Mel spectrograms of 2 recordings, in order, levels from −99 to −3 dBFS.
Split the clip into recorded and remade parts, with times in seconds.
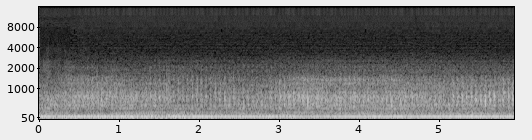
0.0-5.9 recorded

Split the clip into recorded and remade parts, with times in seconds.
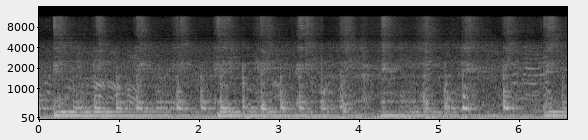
0.0-2.3 recorded; 2.3-2.9 remade; 2.9-3.4 recorded; 3.4-5.5 remade; 5.5-6.6 recorded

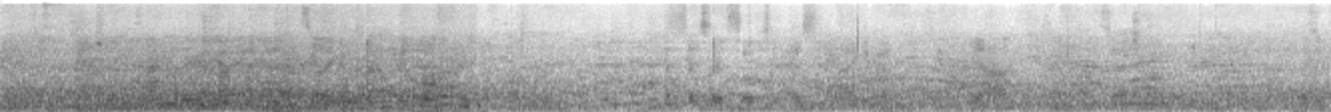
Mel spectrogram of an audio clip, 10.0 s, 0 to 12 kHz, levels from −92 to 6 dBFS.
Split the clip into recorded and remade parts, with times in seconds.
0.0-2.7 recorded; 2.7-3.6 remade; 3.6-4.4 recorded; 4.4-6.2 remade; 6.2-10.0 recorded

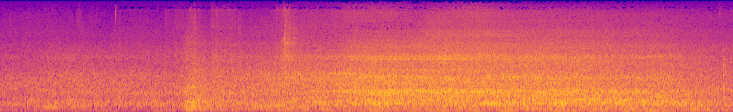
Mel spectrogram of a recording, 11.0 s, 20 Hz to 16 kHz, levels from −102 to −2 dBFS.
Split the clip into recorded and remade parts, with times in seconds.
0.0-11.0 recorded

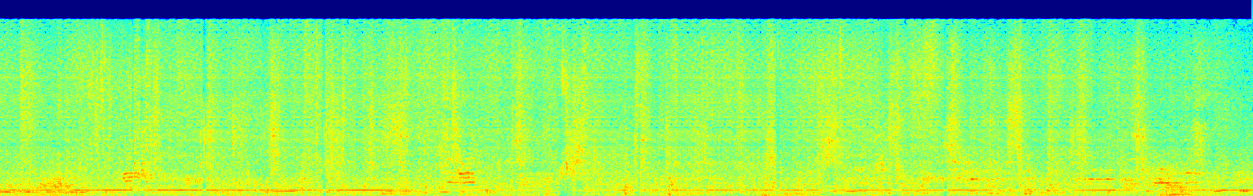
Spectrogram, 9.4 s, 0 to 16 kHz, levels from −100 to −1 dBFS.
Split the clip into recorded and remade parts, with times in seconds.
0.0-0.6 remade; 0.6-1.2 recorded; 1.2-9.4 remade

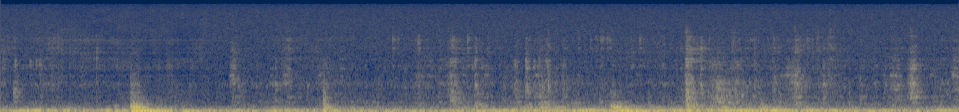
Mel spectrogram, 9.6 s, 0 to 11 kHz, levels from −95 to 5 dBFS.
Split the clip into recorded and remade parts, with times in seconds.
0.0-0.6 recorded; 0.6-2.1 remade; 2.1-9.6 recorded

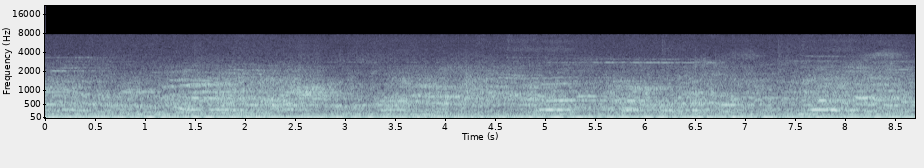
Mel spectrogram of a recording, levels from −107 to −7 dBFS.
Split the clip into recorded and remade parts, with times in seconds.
0.0-2.4 recorded; 2.4-4.4 remade; 4.4-6.5 recorded; 6.5-7.1 remade; 7.1-8.7 recorded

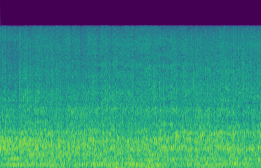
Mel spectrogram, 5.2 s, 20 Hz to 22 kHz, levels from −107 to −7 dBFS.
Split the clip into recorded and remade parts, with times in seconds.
0.0-0.9 recorded; 0.9-4.0 remade; 4.0-5.2 recorded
